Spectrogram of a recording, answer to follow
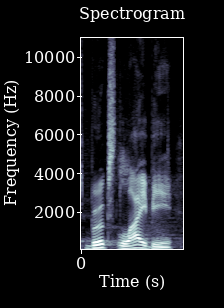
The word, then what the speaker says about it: Brooks Leiby: We have a wonderful guest here today, and his name is Brooks Leiby.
